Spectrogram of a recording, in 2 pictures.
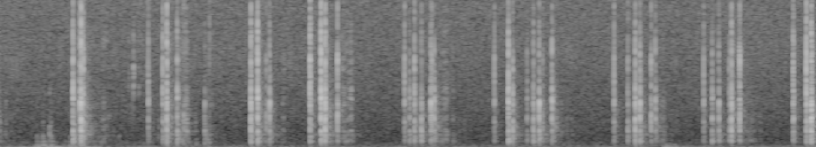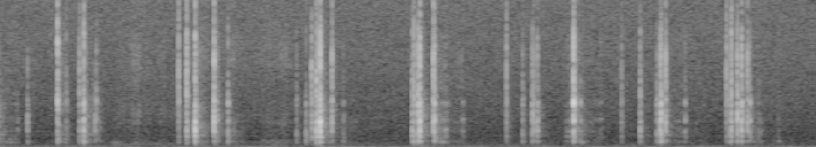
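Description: Long nails scratch and tap the lid of a closed, red printed, heart-shaped cardboard gift box. The result is a quiet, irregular run of short, dry, bright scratching and tapping bursts with very little low end, each dying away almost at once.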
